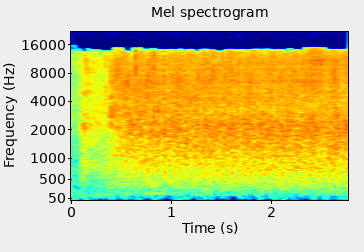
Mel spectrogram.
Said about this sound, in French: Voilà pour ces premiers applaudissements de ce premier discours du président de la République, premier discours dans lequel on retiendra beaucoup de phrases, beaucoup de mots.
